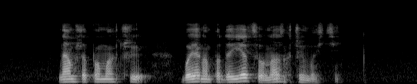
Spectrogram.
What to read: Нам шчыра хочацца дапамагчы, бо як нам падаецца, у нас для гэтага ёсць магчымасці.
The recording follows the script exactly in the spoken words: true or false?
false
